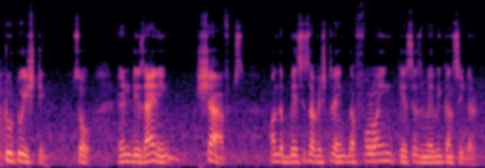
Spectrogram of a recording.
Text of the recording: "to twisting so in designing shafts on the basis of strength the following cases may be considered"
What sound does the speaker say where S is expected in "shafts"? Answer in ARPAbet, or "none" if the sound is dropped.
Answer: S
